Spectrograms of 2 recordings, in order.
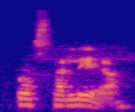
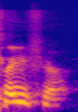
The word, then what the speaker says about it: rosacea: How about the Rosalea? Rosalia? I don't know how to say it. No, Yeah. When you get rose, like when you get pain. rosacea.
